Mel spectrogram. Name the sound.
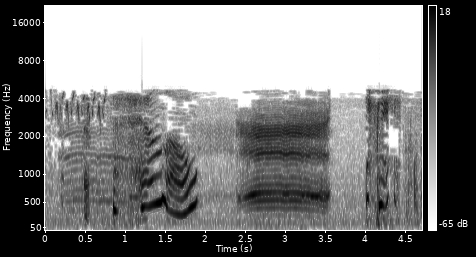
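sheep bleating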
